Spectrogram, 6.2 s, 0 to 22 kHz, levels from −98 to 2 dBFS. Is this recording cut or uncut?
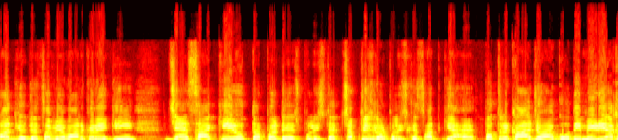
cut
